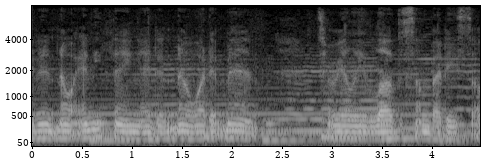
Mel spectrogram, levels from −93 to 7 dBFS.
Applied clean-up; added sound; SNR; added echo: none; Wind instrument, woodwind instrument; 16 dB; none.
